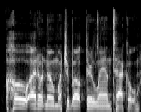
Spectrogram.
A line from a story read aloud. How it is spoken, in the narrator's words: replied the seaman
